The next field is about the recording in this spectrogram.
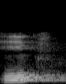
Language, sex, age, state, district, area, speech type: Hindi, male, 45-60, Uttar Pradesh, Prayagraj, rural, read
